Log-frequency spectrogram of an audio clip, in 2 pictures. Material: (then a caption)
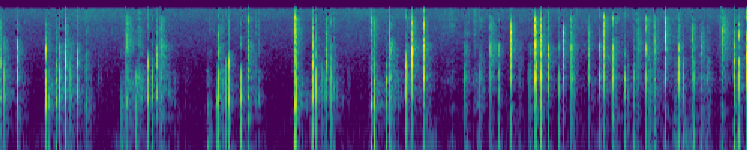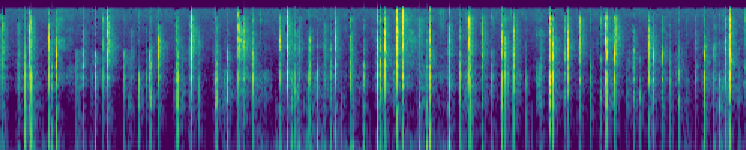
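Cardboard. Long nails scratch, tap and slightly bend a flat, round, brown kraft cardboard shape with jute trim. The result is a dense, continuous stream of short, dry taps and papery scratches with a low, thuddy body that barely rings, pausing briefly near the start and growing busier toward the end.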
